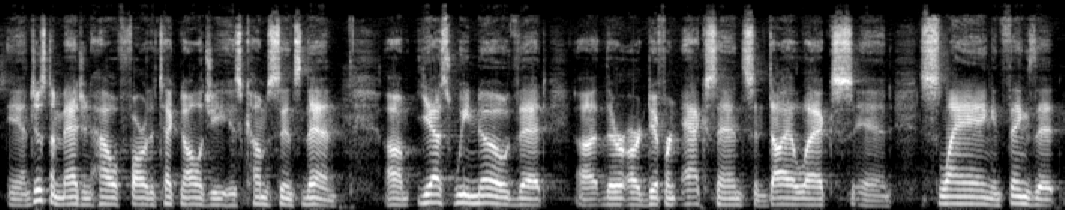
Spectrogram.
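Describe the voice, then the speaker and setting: A man hosting a software demonstration, walking through it in an upbeat sales manner. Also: medium pitch. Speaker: software demo host. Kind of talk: product demonstration.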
